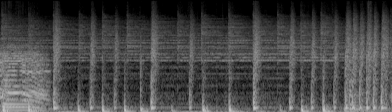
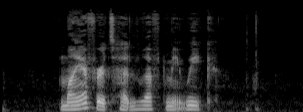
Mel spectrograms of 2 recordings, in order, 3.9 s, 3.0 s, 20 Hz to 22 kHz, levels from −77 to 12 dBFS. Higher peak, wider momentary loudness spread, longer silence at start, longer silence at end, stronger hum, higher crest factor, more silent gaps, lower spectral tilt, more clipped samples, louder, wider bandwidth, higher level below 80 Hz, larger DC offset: about the same, 0 dBFS vs -2 dBFS; about the same, 8 LU vs 9 LU; second, 0 s vs 0.6 s; second, 0 s vs 0.85 s; neither; about the same, 18 dB vs 20 dB; neither; about the same, -4.5 dB/octave vs -5.5 dB/octave; neither; about the same, -19 LUFS vs -20 LUFS; first, over 20 kHz vs 16 kHz; first, -26 dBFS vs -54 dBFS; neither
